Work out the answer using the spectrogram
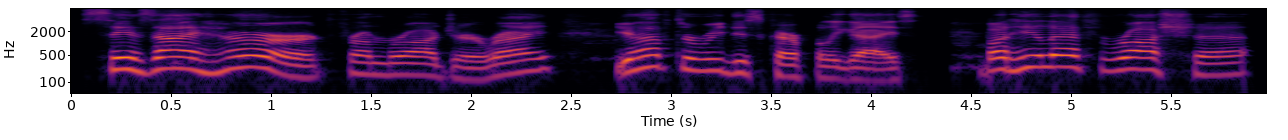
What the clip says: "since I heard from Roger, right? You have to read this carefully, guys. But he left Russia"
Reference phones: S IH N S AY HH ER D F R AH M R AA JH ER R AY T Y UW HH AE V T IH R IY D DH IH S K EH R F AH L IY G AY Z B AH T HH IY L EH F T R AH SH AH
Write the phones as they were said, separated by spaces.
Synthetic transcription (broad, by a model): S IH N S AY HH ER D F R AH M R AA JH ER R AY T Y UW HH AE F T IH R IY D DH IH S K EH R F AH L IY G AY Z B AH T HH IY L EH F T R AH SH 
